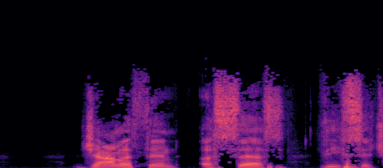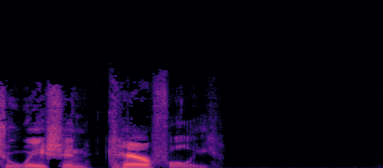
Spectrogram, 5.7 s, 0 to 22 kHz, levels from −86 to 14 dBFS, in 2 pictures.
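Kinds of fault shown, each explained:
Sample clock jitter: from 1.05 to 3.58 s, a converter clock wavering near half a microsecond mistimes samples, adding roughness about 35 dB down.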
